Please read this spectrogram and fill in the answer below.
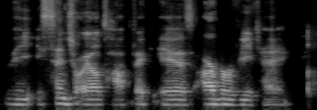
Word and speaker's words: Arborvitae: out everybody tonight the essential oil topic is Arbor Vite it's that's how it's pronounced it's hard to spell for those of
